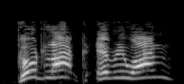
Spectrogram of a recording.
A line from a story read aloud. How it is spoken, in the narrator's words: shouted Moody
